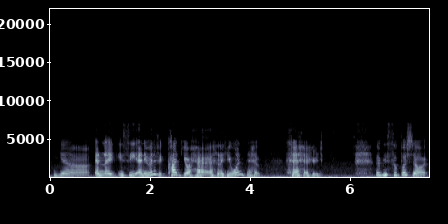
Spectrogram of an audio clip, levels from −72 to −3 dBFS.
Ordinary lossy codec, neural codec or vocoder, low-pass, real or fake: none; none; 7.2 kHz; real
